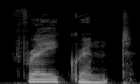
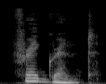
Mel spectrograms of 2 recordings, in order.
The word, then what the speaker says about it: fragrant: sounds a and a we generally Place stress on the first part of the word fry it involves the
